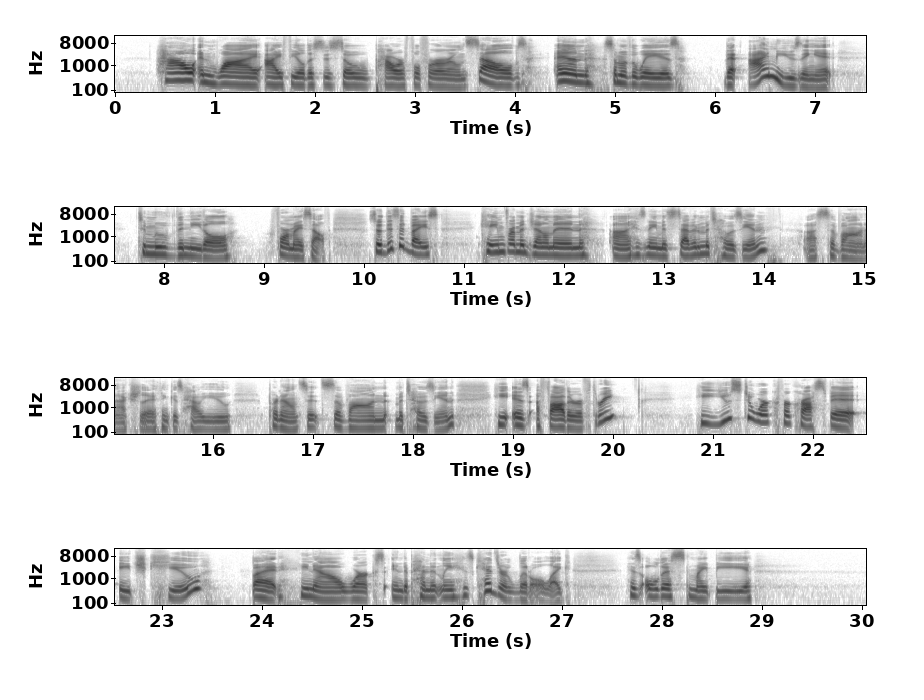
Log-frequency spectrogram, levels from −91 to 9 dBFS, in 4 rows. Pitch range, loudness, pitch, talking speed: 155-215 Hz, -23 LUFS, 175 Hz, 160 wpm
